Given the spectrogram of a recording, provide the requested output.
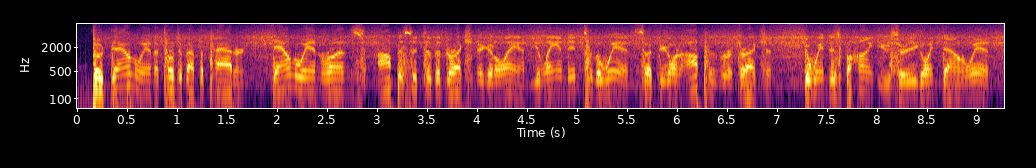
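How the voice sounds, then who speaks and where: A man's fairly high voice at a very fast pace, with fairly even intonation and noticeable background noise. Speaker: private pilot. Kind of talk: casual chat. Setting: small plane cockpit in flight. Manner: fast talker.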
